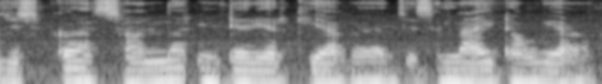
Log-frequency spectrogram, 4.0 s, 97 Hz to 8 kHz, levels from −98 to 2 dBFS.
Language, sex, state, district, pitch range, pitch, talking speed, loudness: Hindi, male, Gujarat, Valsad, 100-110 Hz, 105 Hz, 150 wpm, -16 LUFS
